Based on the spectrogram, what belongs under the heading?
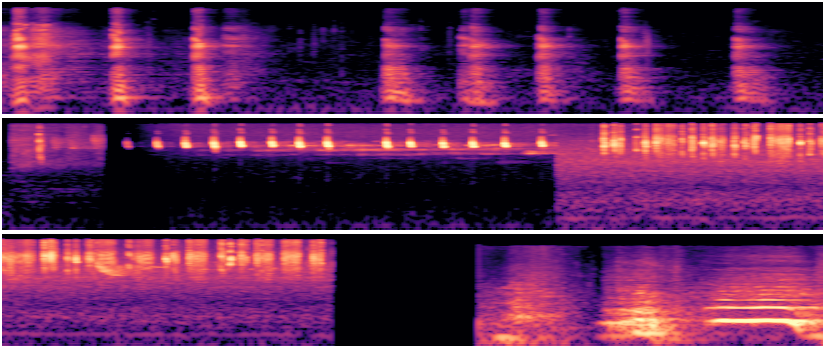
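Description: Piglets grunting in short regular grunts, about one every half second. Then a hummingbird chirping in rapid high-pitched notes, turning into dense twittering. Near the end comes a loud, low, drawn-out call from a polar bear.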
